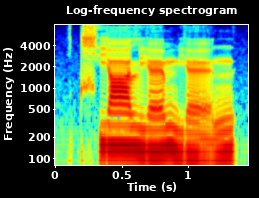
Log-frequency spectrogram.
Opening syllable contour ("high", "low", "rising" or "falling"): high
